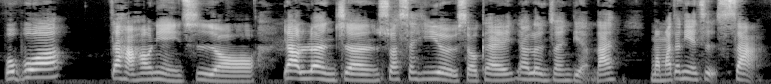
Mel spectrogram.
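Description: Mom-teacher type, mid-pitched woman, patient and coaxing, slows down to model each word, casual home lesson. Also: a bit bright. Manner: patient, coaxing, repeats words slowly and clearly; switches between Chinese, French and English. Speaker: French teacher and mother. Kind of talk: casual French lesson with her young daughter.

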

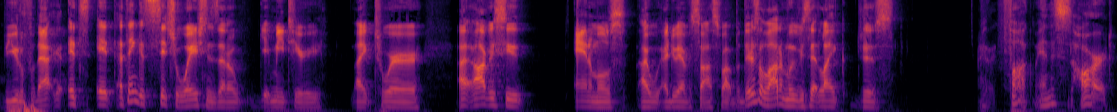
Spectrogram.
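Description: Guy co-hosting a podcast, kinda low but bright voice, swears a lot, laughs easy. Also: fairly quick. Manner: casual, swears freely, laughs often. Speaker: podcast co-host. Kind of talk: casual podcast chat.

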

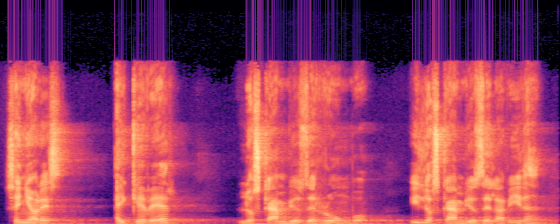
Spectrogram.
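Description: A Mexican man preaching a sermon as a priest in a lively, animated way. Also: on the high side, slow pace, vocal fry, long reverb tail. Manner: animated, acts out complaining voices.

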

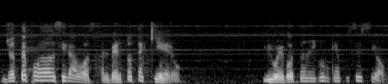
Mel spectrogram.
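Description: A man's voice: a little high, lively intonation, fast, warm tone, slightly rough, lo-fi sound. A man playing a flirty, sassy woman on a comic radio bit, teasing and affectionate as she calls everyone her love. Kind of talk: comic character on a radio show.

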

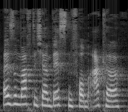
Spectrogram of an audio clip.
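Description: A woman reading a novel aloud, voicing a blunt, mocking male supervisor in a brash, loud manner. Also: a little high, brisk, close to an everyday voice. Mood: sarcastic. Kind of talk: audiobook character voice.

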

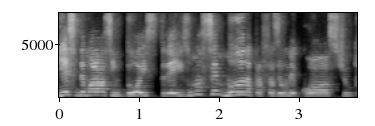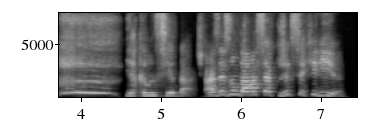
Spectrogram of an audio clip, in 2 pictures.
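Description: High-voiced Brazilian woman professor. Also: a little fast. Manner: animated, acts out quoted voices. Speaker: research supervisor and professor. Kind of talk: casual podcast talk.

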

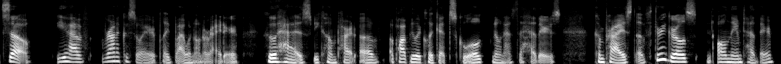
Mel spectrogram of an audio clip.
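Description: A woman with a low, creaky voice co-hosts a podcast, speaking animatedly at normal speed. She casually retells a plot in a rambling way, with fillers and laughs, on a dry studio-quality recording.

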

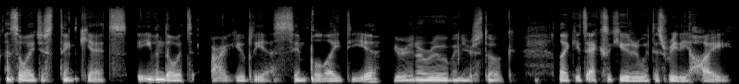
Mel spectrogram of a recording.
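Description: Deep gravelly man in thoughtful chat. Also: steady tone, a little fast, darkish tone, dry recording, studio quality. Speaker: podcast co-host. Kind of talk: casual chat.

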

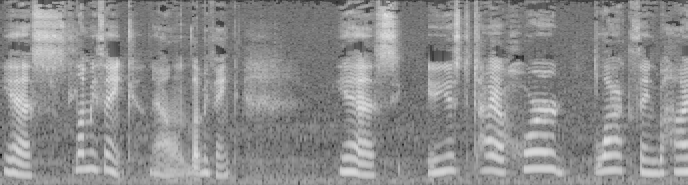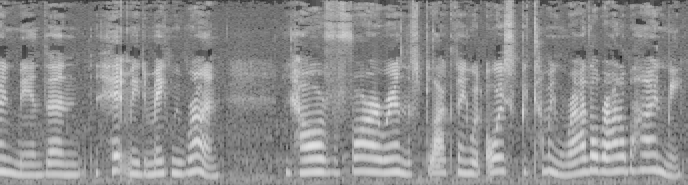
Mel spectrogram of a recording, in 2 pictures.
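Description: A woman voicing a thoughtful talking cab horse who speaks slowly and a little higher than her own voice. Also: slight background noise. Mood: musing. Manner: slow and thoughtful. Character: slow, thoughtful old cab horse, muddled memory.

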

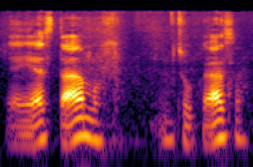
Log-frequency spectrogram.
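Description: A man's voice: mid-range voice, steady tone, a little fast, vocal fry, darkish tone, husky. A young man with a Mexican accent telling a personal anecdote in a casual, rambling way, full of slang and swearing. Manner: slangy, profane, rambling storytelling. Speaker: storyteller.

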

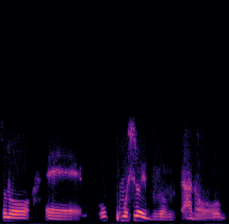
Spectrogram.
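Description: Gravelly man on a tinny line. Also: lowish voice, slow pace, no room sound. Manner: polite, explanatory, many fillers. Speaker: pro wrestling commentator. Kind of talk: radio wrestling match report.

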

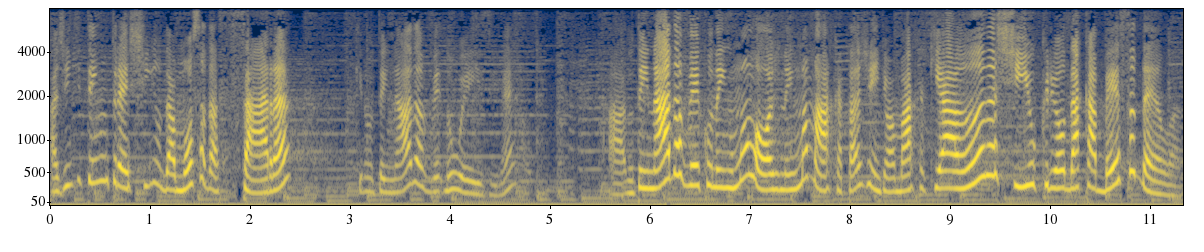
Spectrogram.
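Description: A woman hosts a live-streamed interview in a high, bright voice, chatty and lively as she reads out viewer messages. Faint music runs quietly underneath. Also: normal speed. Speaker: interview host.

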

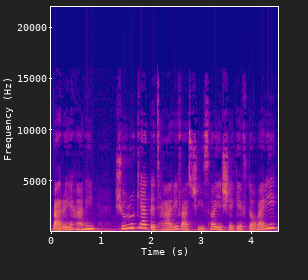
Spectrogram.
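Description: A woman reads a children's novel aloud as an audiobook narrator. Her voice is high, and she keeps an even storytelling pace. The delivery is steady and suited to young listeners. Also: a little hiss or hum.

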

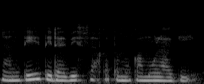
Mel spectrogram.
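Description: A woman voicing a rebellious, hot-tempered school troublemaker with blunt retorts, in a breathy voice. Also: on the low side, steady tone, fairly quick. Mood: sheepish. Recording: dull lo-fi recording.

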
